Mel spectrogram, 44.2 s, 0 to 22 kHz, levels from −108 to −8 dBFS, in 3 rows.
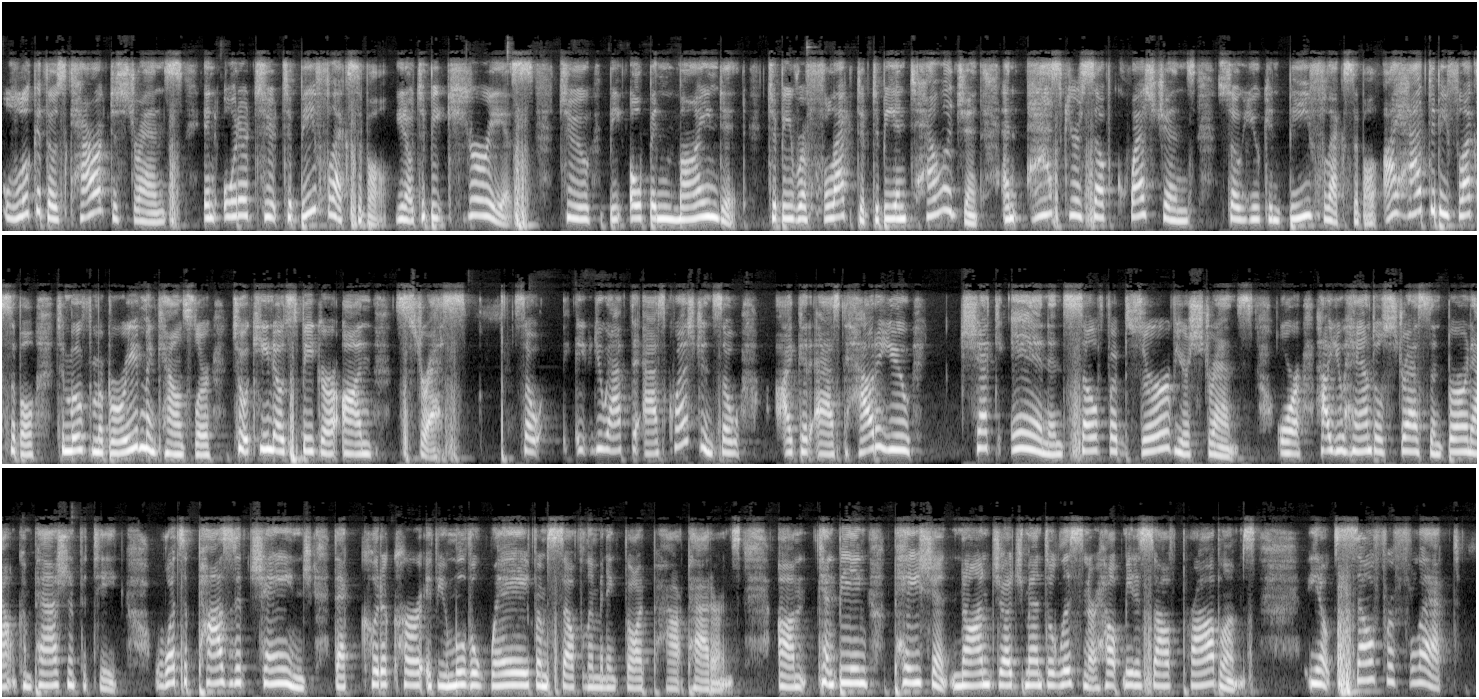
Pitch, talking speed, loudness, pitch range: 220 Hz, 155 wpm, -20 LUFS, 200-250 Hz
